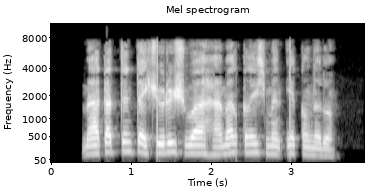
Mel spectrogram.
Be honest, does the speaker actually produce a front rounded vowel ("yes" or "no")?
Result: yes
